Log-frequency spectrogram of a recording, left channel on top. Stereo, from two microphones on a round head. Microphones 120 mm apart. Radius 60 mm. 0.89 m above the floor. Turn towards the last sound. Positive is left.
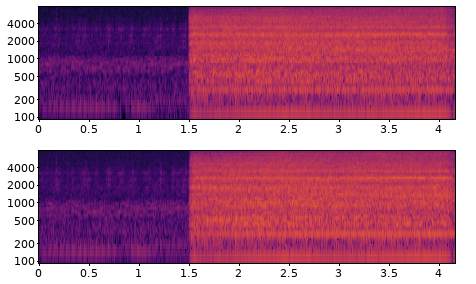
turn(degrees=85)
